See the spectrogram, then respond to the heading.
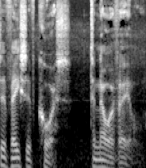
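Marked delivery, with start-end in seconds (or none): none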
